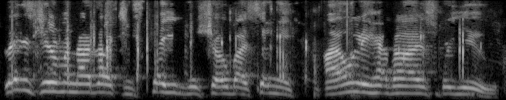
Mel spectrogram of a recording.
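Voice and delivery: hammed-up showman's announcement, easing off at the end; stage announcer. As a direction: imitate a performer addressing the whole house. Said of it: "he'd run out on stage and go".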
